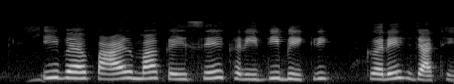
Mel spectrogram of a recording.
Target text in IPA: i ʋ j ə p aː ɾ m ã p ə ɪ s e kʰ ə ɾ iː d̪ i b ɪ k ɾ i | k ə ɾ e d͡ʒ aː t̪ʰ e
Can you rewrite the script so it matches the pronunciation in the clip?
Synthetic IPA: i ʋ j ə p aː ɾ m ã k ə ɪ s e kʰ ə ɾ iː d̪ i b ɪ k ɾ i | k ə ɾ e d͡ʒ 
